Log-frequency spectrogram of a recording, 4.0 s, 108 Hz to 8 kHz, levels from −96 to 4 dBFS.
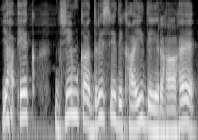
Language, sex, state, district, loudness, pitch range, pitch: Hindi, male, Jharkhand, Ranchi, -12 LUFS, 160-225 Hz, 190 Hz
